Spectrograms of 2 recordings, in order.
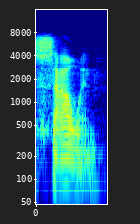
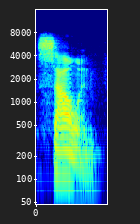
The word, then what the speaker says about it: Samhain: Celtic Festival in a pre-christian Celtic Festival called Sawin which looks like it's spelled Samhain s a.m. h AI n but it's pronounced soin and it's an old irish it means summer's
